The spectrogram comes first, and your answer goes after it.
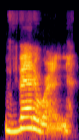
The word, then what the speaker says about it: veteran: the next word is veteran veteran so yes you have this tea over there in the word veteran but it pretty much you don't say much the T sound can you say veteran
